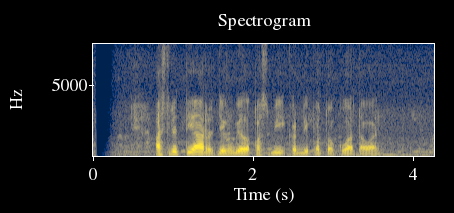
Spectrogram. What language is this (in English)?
Sundanese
